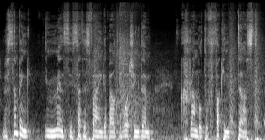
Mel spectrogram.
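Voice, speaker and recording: A man's voice: mid-range voice, fairly even intonation, normal speed, noisy background. A man playing a video game in character as a vampire, musing aloud in a smug, menacing, drawling way.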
